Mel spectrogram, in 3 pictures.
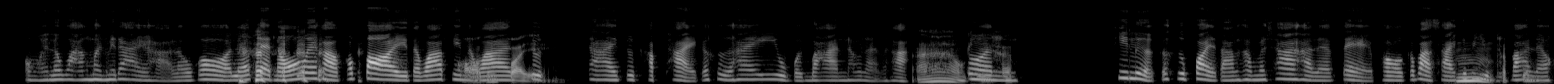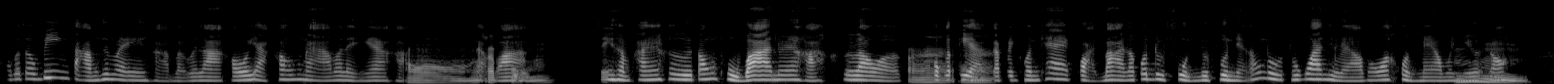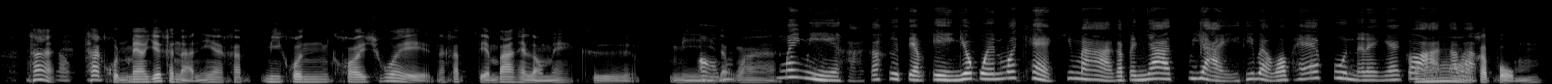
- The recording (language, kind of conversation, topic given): Thai, podcast, ตอนมีแขกมาบ้าน คุณเตรียมบ้านยังไงบ้าง?
- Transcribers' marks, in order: laugh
